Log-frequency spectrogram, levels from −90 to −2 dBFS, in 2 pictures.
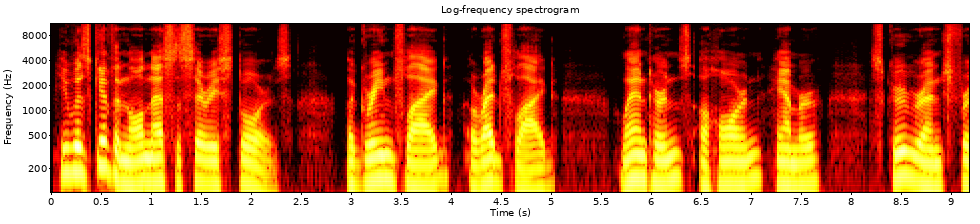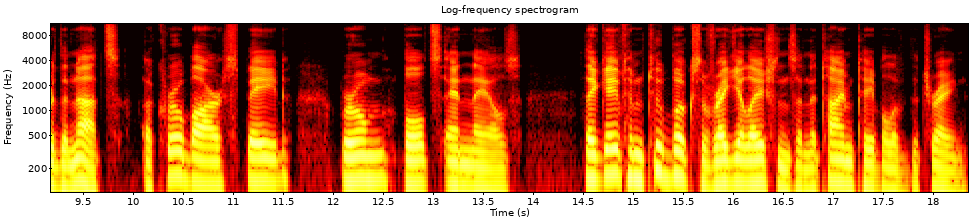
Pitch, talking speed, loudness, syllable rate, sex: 125 Hz, 135 wpm, -18 LUFS, 3.7 syllables/s, male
